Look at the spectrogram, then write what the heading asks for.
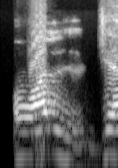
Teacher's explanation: کو ہم مسنون پڑھیں گے، مسنون، والجان، واو لام زبر ول، جیم کو لمبا کریں گے 4 سے 5 الف کی مقدار ، والجان، جا انا نہیں پڑھنا اس کو، جیم کو لمبا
